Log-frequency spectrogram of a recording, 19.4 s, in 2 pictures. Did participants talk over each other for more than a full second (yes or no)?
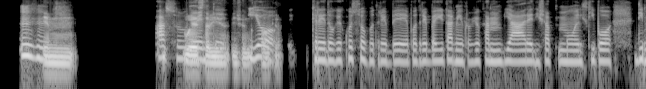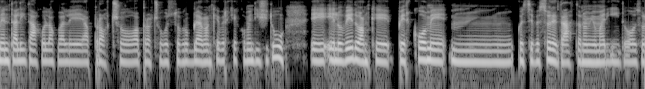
yes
